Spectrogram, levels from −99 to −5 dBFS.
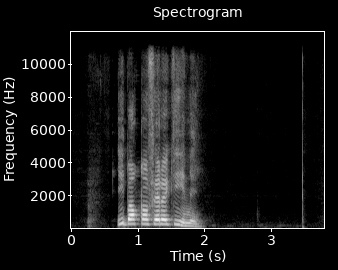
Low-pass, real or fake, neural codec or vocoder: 10.8 kHz; fake; codec, 44.1 kHz, 3.4 kbps, Pupu-Codec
